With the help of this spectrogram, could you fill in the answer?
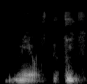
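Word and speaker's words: μ: is pronounced as new this is pronounced as me do not confuse your new with me your Dynamic yeah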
